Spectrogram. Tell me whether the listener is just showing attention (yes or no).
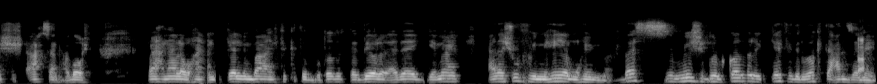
no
